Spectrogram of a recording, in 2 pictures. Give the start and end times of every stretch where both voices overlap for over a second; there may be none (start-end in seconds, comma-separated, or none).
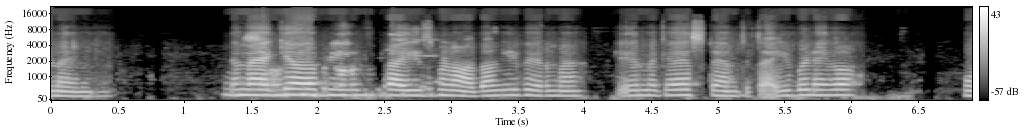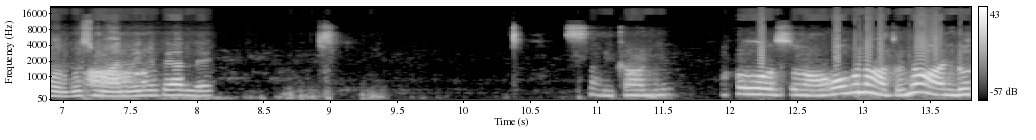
1.4-2.9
